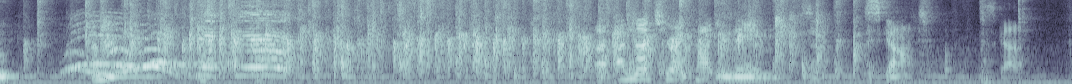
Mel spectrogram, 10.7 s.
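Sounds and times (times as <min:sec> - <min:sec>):
audience applause: 0:00.6 - 0:08.8
speech: 0:06.2 - 0:07.9, 0:08.8 - 0:09.4.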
